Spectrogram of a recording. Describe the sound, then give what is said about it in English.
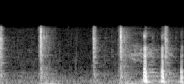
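A mechanical typewriter in the White House is typed slowly and unevenly, about six sharp clacks of individual keys struck one at a time with pauses between, no voices present. “It's a miraculous age we're living in, Robert. Think of it. A typewriter.”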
